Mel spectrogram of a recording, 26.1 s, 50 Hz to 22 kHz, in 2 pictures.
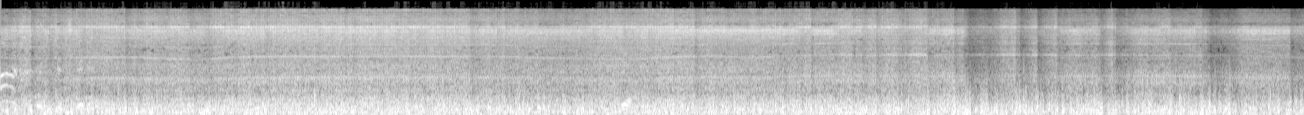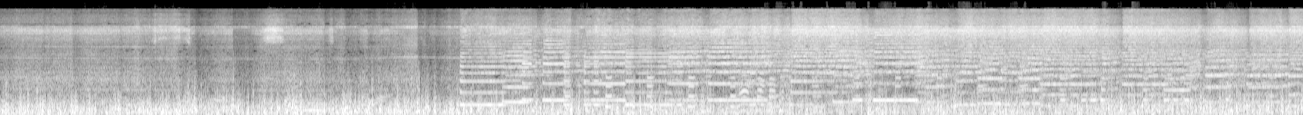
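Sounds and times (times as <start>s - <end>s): bus engine rumble: 0.0s - 26.0s
road noise: 0.0s - 26.0s
bus horn playing a tune: 17.6s - 26.0s.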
